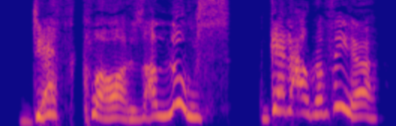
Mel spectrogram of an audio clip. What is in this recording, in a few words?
female old greeting; Fnv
